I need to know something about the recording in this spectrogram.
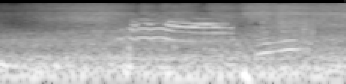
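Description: Stray cat meowing twice: a high, wavering meow about a second in that falls away at its end, then a shorter rising call near the end.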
